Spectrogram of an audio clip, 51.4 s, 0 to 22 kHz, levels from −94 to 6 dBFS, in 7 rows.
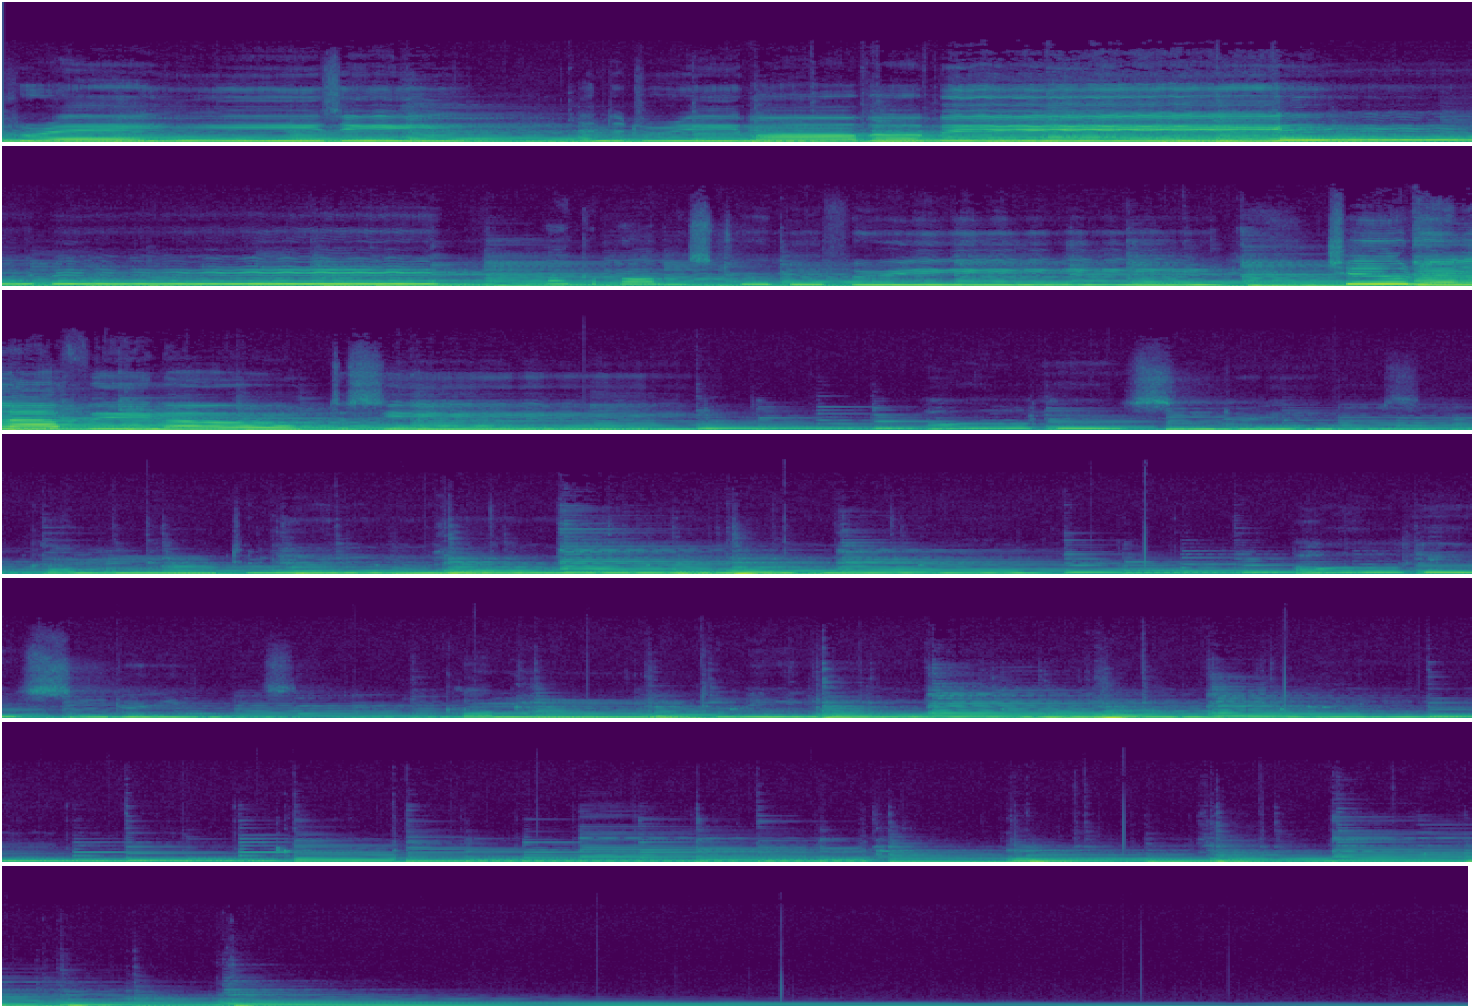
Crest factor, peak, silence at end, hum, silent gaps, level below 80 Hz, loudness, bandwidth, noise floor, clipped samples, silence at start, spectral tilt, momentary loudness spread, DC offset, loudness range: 18 dB; -4 dBFS; 0 s; none; none; -50 dBFS; -22 LUFS; 9.6 kHz; -51 dBFS; under 0.1%; 0 s; -8 dB/octave; 16 LU; under 0.1%; 12 LU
